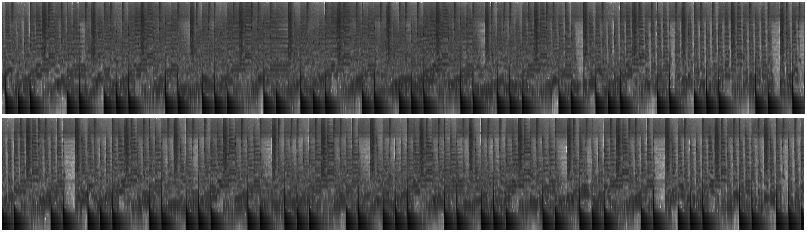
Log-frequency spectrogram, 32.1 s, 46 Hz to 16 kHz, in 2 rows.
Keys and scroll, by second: 1.7 space, 11.8 space.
